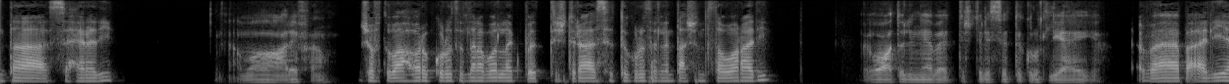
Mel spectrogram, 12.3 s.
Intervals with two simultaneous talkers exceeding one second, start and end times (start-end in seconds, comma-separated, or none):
none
